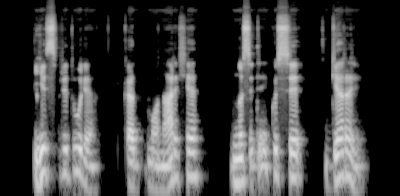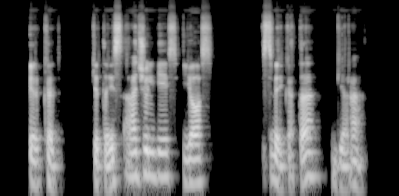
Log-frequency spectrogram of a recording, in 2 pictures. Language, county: Lithuanian, Vilnius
